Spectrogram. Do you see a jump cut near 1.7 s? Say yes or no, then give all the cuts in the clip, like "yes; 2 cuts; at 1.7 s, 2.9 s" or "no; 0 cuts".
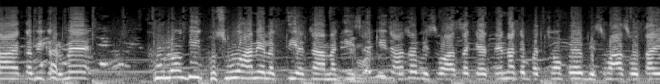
no; 1 cut; at 3.8 s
